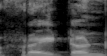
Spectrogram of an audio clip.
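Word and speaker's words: frightened: inch the farmer was फ्राइटें एफ आर आई जी एच टी ई एन ई डी फ्राइटें जी एच जो है ना silent रहेगा फाइटन पढ़ेंगे इसको आउट ऑफ हिज ट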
